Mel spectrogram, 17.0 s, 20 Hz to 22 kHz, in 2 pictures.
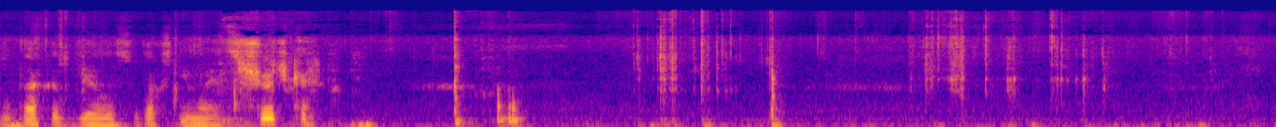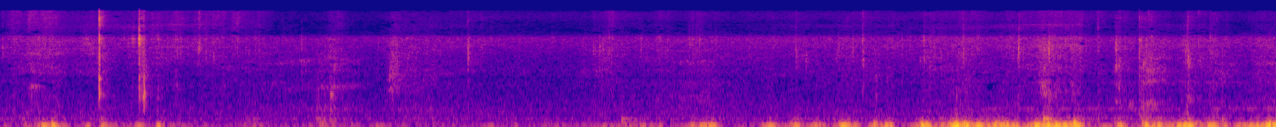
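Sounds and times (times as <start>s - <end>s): wet crackles and snaps: 4.1s - 8.2s, 9.1s - 10.0s.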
